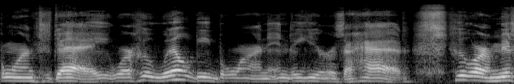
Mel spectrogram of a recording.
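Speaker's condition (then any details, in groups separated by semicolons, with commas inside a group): Profound deafness; congenital profound deafness, cochlear implants, attended Ohio Valley Voices school in southwest Ohio; excellent conversationalist, natural communicator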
